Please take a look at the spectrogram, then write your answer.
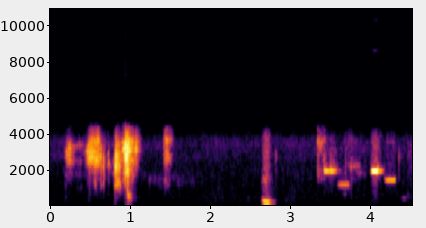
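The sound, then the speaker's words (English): A phone keypad sends a quick run of short, steady dial tones, each a separate clear beep, after some scattered clicks and rustling handling noises, as someone dials in to a live call-in line from another phone. No one speaks. “I'm actually calling in the show and see what it says on another line.”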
